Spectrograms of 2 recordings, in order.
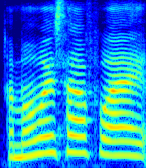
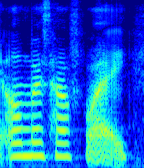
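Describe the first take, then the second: First: Rallying herself with a louder burst; louder hopeful push. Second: Said in the usual way. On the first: Real, not acted. To viewers, rallying herself about chemo progress, louder. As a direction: say almost halfway louder, pushing up the hope.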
